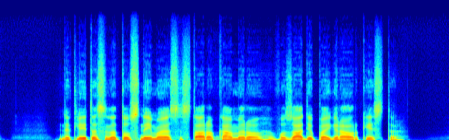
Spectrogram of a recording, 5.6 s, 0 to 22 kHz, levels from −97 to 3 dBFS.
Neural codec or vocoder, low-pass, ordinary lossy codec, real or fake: autoencoder, 48 kHz, 32 numbers a frame, DAC-VAE, trained on Japanese speech; 19.8 kHz; none; fake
